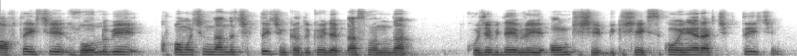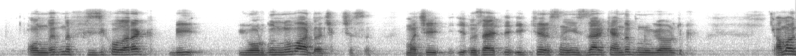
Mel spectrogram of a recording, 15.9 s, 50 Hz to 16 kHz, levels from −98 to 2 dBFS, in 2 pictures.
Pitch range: 145-175 Hz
